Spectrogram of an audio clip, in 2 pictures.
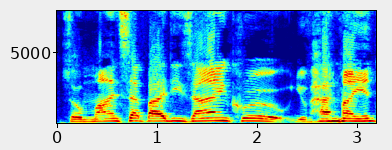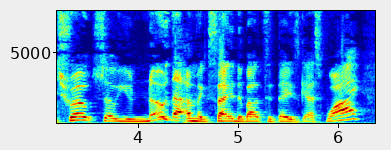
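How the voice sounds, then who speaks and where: A man's voice: sits high, measured pace, a bit bright. A man hosting a podcast, talking with enthusiastic, hype-driven energy and calling his guest "mate". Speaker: podcast host. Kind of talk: energetic podcast intro and interview.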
